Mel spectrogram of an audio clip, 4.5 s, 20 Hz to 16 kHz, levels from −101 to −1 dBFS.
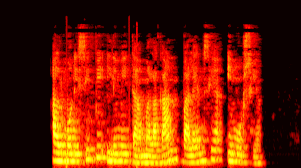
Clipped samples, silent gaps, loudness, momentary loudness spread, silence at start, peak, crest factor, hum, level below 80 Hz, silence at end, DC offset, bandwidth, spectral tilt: under 0.1%; none; -24 LUFS; 7 LU; 0.8 s; -6 dBFS; 18 dB; none; -58 dBFS; 0.6 s; under 0.1%; 9.4 kHz; -6 dB/octave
